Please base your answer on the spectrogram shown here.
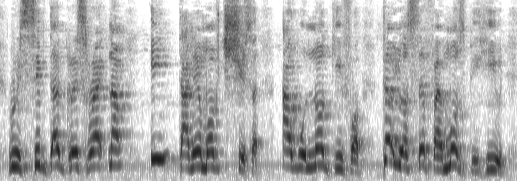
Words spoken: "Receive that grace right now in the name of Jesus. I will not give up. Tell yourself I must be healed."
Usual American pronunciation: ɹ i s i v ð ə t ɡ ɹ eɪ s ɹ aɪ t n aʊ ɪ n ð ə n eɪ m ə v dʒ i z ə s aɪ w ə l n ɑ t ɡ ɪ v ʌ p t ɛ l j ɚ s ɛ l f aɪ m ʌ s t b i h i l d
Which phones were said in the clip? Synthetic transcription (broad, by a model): ɹ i s i v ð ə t ɡ ɹ eɪ s ɹ aɪ t n aʊ ɪ n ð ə n eɪ m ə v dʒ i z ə aɪ w ə l n ɑ t ɡ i v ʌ p t ɛ l j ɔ s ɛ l f aɪ m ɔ s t b i h i l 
